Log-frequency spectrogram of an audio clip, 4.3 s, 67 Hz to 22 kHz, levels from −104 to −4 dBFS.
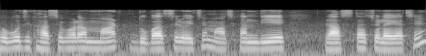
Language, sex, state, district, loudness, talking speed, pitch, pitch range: Bengali, male, West Bengal, North 24 Parganas, -20 LUFS, 155 wpm, 145 Hz, 140-155 Hz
